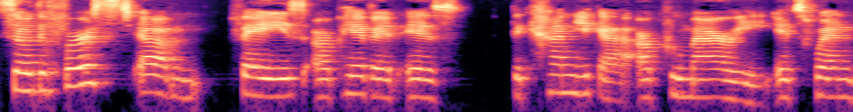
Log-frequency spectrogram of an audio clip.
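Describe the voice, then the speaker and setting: A woman speaks at a very slow pace. Her pitch is medium, with ordinary variation. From Ireland. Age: 50s. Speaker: yoga teacher. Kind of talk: casual chat.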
